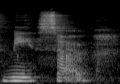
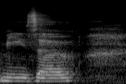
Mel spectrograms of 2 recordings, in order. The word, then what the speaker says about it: miso: And like really good authentic miso at miso. I have to stop saying miso. It's been a really, really bad habit of mine. I just keep doing it. It's miso, not miso.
